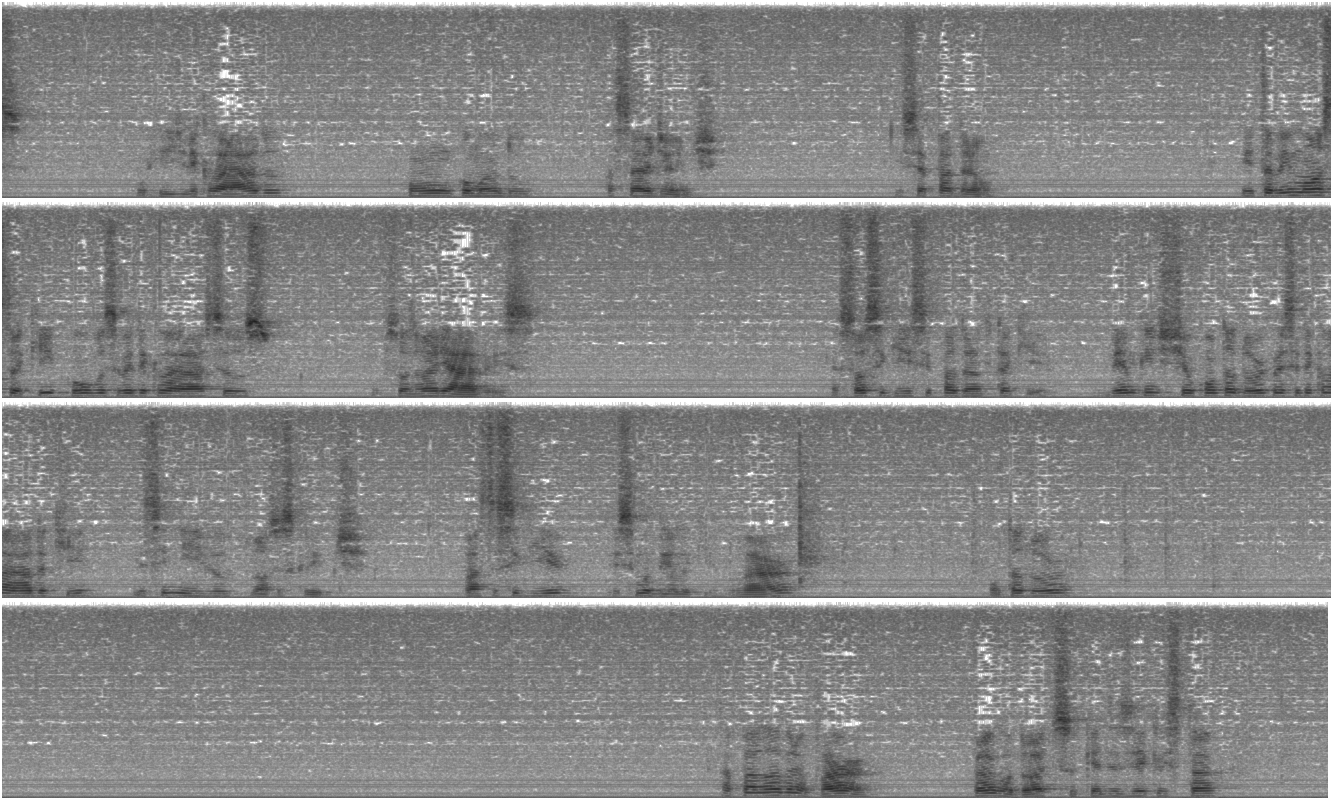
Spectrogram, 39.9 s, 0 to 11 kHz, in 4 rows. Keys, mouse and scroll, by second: 0.6 click, 3.2 click, 6.2 click, 8.0 click, 15.4 click, 17.0 click, 17.6 click, 24.7 Return, 25.4-29.0 typing, 30.4 Down, 33.0 click, 33.6 click, 35.4 click.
